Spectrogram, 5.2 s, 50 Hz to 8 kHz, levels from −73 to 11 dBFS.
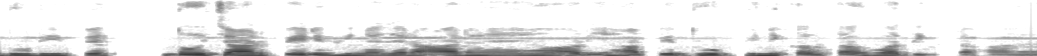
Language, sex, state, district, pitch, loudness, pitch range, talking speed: Hindi, female, Haryana, Jhajjar, 185 Hz, -19 LUFS, 175-190 Hz, 245 wpm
